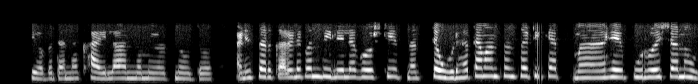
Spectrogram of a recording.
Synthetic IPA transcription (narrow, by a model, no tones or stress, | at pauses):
kĩw̃ʋabət̪janːakʰajlaːnːəmiɭət̪nəʋt̪ə | aɽ̃isəɾkaɾnepəɳd̪ileljaɡoʂʈiːjet̪nat̪ewɽ̤jat̪jamansãnsaʈʰiːkaɦepuɾʋəɕanəʋt̪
